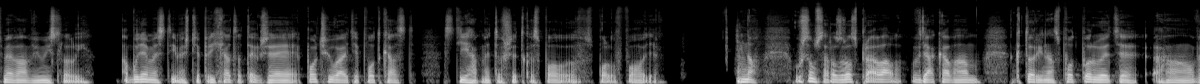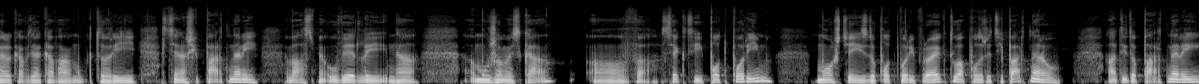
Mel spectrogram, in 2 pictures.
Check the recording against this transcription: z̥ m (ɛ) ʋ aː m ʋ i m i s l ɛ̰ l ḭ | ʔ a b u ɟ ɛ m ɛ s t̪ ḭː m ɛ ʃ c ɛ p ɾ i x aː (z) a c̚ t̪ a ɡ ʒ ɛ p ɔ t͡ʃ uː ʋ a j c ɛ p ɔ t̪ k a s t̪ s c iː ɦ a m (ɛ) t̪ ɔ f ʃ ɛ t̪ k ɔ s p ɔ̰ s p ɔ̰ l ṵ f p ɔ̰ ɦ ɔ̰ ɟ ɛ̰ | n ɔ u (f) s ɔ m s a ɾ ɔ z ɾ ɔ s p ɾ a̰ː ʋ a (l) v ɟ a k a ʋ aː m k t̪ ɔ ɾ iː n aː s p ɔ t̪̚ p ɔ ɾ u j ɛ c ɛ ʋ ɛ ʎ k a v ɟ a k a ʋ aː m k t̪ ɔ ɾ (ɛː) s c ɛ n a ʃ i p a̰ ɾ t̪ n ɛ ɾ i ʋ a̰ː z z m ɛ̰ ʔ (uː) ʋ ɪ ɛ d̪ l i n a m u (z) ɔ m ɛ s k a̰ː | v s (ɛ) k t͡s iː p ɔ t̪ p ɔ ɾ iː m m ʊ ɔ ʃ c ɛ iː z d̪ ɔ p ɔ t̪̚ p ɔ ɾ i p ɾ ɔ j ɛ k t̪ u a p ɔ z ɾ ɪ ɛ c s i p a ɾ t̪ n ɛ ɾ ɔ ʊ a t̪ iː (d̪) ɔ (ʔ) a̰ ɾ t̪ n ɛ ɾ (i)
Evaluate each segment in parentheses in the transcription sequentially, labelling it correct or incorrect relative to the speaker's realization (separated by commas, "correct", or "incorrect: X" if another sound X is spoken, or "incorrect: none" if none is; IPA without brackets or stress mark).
correct, incorrect: d͡z, correct, incorrect: ʃ, correct, incorrect: iː, incorrect: u, incorrect: ʒ, correct, incorrect: t̪, incorrect: p, correct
